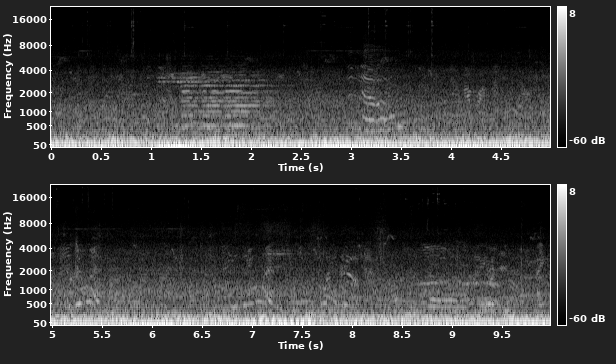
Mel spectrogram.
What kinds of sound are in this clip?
car horn, person or small group talking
